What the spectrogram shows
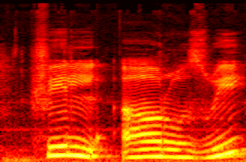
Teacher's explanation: را ساکن سے پہلے زبر ہے تو را کو ہم پر کر کے پڑھیں گے.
